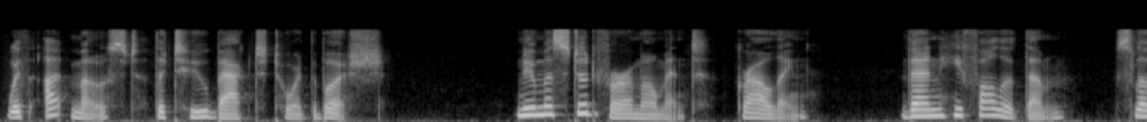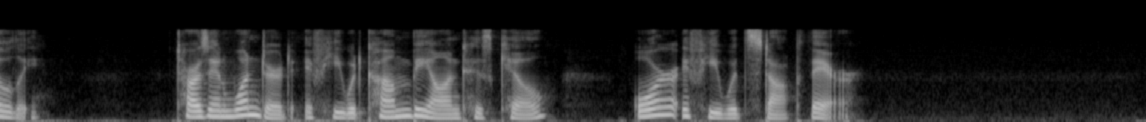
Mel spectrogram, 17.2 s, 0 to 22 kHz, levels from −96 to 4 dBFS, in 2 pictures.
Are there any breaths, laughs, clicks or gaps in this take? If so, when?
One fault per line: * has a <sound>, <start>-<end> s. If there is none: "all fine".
all fine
